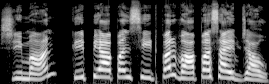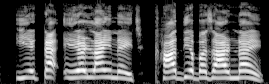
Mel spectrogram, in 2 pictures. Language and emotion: Maithili, angry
